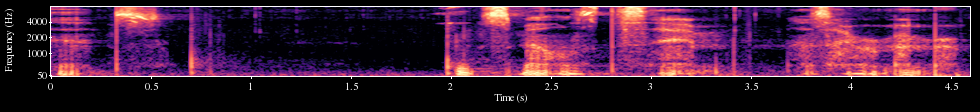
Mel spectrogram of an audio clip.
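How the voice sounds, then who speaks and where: He takes it slowly, lightly acting the part of a dutiful, protective male flame demon in an ASMR roleplay. His whispered delivery is gentle, wistful, and reflective.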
